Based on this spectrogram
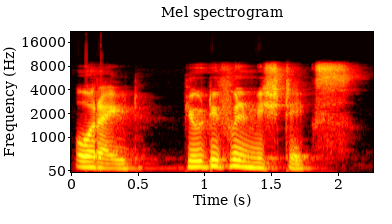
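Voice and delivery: ordinary talk, nothing marked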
